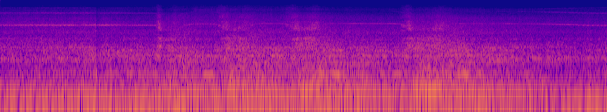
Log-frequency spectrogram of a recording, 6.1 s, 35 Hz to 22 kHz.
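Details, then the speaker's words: 1969 Chevrolet Impala first running after 20 years, timing not yet confirmed, no coolant yet: steady high-pitched whistle over a somewhat uneven idle; suspected air leak, source not found. "That's a significant whistle. So we still have to figure that out and then double check on the timing still."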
